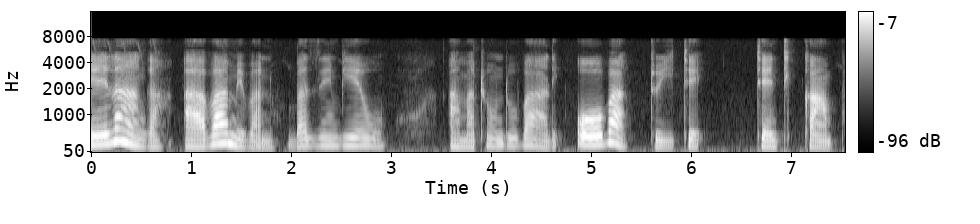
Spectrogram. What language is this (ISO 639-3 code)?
lug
